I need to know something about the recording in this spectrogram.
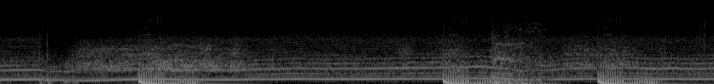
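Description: Tyres screech as a car drifts around bends.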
